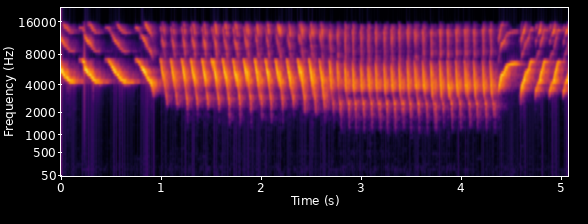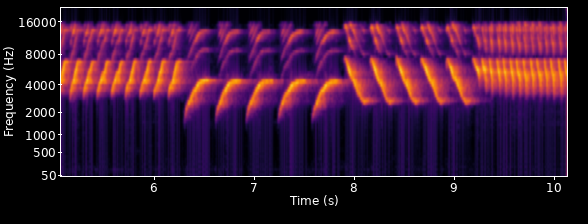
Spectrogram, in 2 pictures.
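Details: Yellow canary song for training: fast trilled phrases change every second or two, from dense buzzy rolls to slower, clear rising and falling sweeps repeated several times.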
